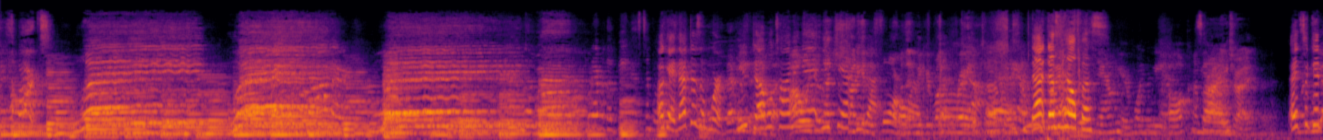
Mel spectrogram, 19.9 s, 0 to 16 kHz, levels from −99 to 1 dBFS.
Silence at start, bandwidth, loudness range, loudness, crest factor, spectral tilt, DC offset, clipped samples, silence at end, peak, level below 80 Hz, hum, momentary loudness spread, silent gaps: 0 s; 12 kHz; 8 LU; -28 LUFS; 20 dB; -5.5 dB/octave; under 0.1%; under 0.1%; 0 s; -8 dBFS; -56 dBFS; none; 15 LU; none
